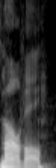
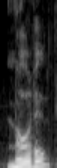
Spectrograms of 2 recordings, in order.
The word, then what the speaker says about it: Maryville: spelled mville I know it is but it's pronounced marville merville Jim you can back me on that right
